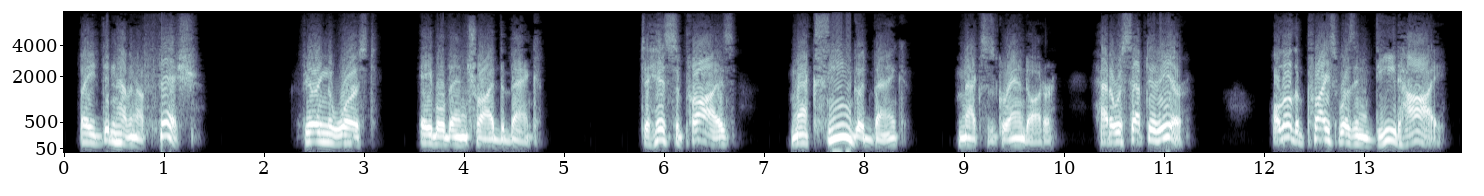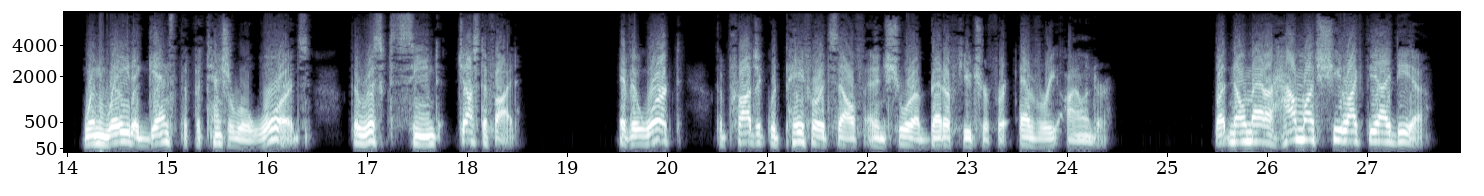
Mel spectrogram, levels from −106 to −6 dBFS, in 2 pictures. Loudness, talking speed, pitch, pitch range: -10 LUFS, 140 wpm, 145 Hz, 120-170 Hz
